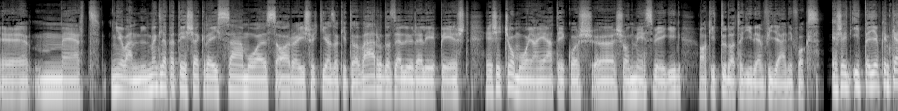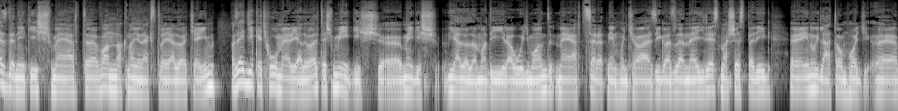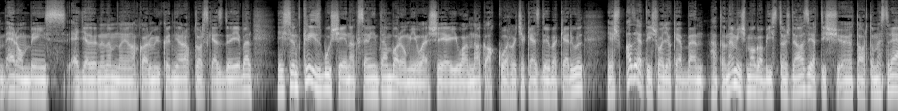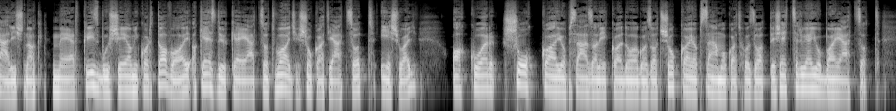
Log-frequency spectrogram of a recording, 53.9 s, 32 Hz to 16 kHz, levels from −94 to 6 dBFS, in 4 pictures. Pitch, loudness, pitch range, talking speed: 95 Hz, -12 LUFS, 90-110 Hz, 140 wpm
